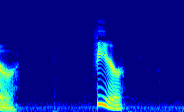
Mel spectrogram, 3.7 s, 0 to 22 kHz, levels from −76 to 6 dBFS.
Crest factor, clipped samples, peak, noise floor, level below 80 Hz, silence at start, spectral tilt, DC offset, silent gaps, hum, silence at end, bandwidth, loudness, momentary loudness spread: 20 dB; under 0.1%; -8 dBFS; -59 dBFS; -54 dBFS; 0 s; -6 dB/octave; under 0.1%; none; none; 1.2 s; 12 kHz; -24 LUFS; 17 LU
